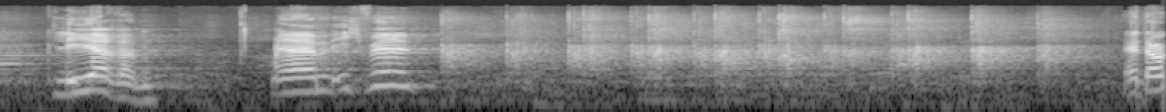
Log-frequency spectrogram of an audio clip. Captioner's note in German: Beifall Freie Demokraten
